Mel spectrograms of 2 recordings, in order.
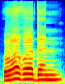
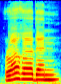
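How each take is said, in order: Both takes have the same delivery.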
